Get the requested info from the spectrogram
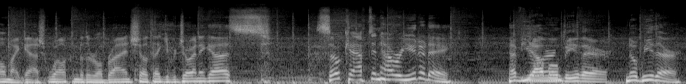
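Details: Adult male speaker; normal voice.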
